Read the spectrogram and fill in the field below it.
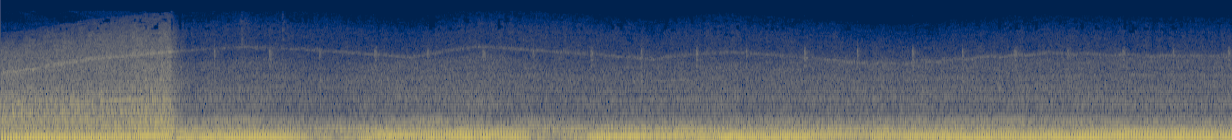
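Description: A simulated truck engine in American Truck Simulator revs and drones with a short trailer attached, a steady heavy rumble with rising and falling pitch and a faint high whine over it.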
